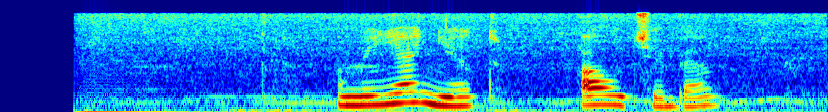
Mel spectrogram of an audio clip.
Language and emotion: Russian, neutral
